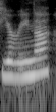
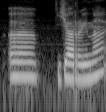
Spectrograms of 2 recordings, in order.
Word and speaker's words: Yaryna: My name is Yaryna, Yaryna in Ukrainian, but I'm 25 years old, soon to be 26.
